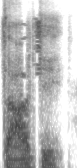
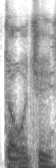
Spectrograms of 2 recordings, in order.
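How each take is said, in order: First: The first vowel is a short 'o' sound. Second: The first vowel is a long 'oh' sound. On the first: "some people pronounce it as dodgy" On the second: "some people pronounce it as doji"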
